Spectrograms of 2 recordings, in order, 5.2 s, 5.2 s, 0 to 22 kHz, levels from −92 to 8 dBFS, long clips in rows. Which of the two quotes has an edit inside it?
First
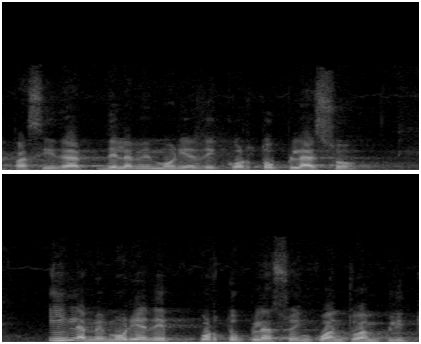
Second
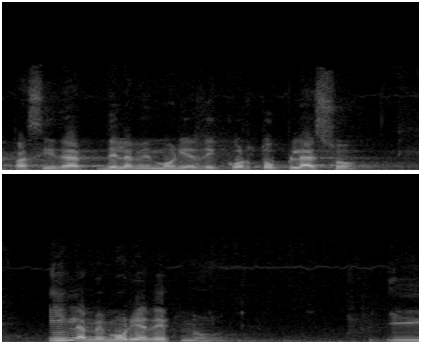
first; 1 cut; at 3.7 s

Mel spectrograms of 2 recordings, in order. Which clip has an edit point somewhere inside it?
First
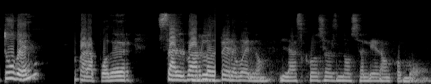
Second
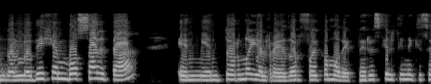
first; 2 cuts; at 0.8 s, 2.1 s

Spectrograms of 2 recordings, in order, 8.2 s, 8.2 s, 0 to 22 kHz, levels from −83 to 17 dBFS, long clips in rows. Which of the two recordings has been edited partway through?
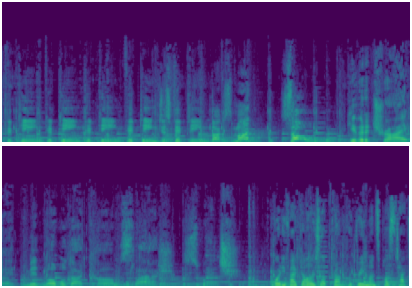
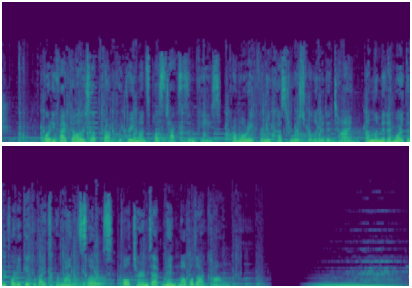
second; 1 cut; at 6.9 s

